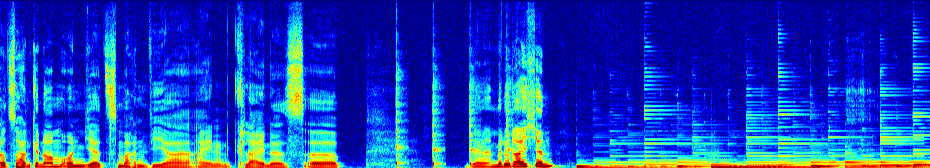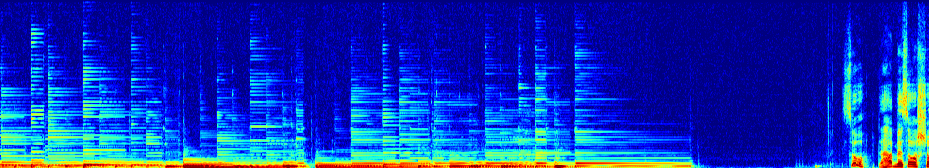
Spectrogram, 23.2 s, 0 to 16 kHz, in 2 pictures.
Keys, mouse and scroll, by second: 22.8 space, 22.8 ctrl+m, 23.1 F1.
